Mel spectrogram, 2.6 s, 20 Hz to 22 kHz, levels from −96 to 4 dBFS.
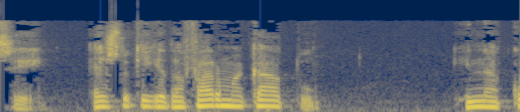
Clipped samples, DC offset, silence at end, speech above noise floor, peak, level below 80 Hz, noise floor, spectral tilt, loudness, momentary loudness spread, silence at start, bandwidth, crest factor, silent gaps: under 0.1%; under 0.1%; 0 s; 33 dB; 0 dBFS; -42 dBFS; -45 dBFS; -4.5 dB/octave; -12 LUFS; 10 LU; 0 s; 11.5 kHz; 14 dB; none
